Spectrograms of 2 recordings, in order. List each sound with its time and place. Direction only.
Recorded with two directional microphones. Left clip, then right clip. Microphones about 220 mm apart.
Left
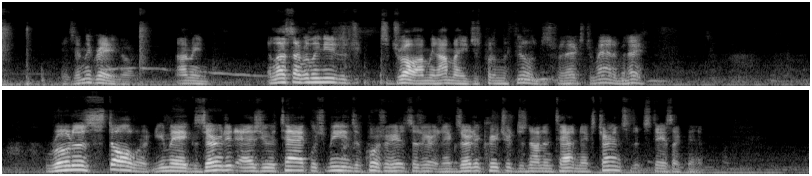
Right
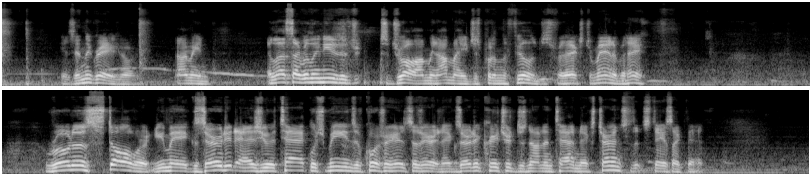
0.6 s speech: 30° right (ahead or behind)
8.5 s speech: 35° right (ahead or behind)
